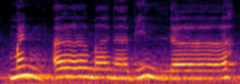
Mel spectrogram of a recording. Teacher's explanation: Cara bacaannya adalah dengan kita menzahirkan sebutan nun. Jadi nun di sini kita perlu zahirkan dia ataupun kita perlu jelaskan dia. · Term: izhar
